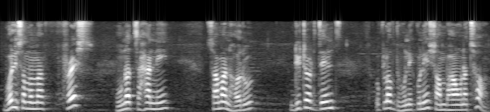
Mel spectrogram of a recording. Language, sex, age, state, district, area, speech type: Nepali, male, 18-30, West Bengal, Darjeeling, rural, read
